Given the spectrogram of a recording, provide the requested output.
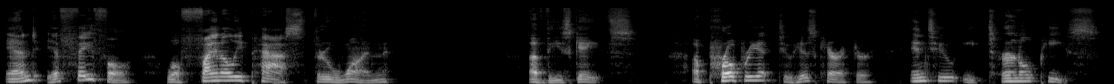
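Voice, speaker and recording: A man narrates a devotional text with solemn emphasis. His pace is slow and deliberate, and his voice has a husky grain. The pitch moves widely as he stresses each measured phrase. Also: big pitch swings. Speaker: narrator reading a religious book.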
